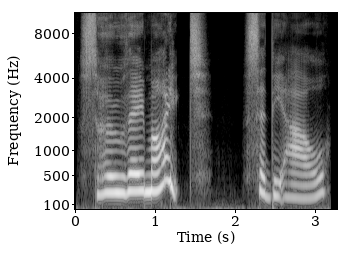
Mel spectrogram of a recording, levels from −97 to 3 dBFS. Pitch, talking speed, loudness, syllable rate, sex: 240 Hz, 110 wpm, -15 LUFS, 2.2 syllables/s, female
